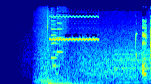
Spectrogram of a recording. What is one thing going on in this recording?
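A phone rings briefly.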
